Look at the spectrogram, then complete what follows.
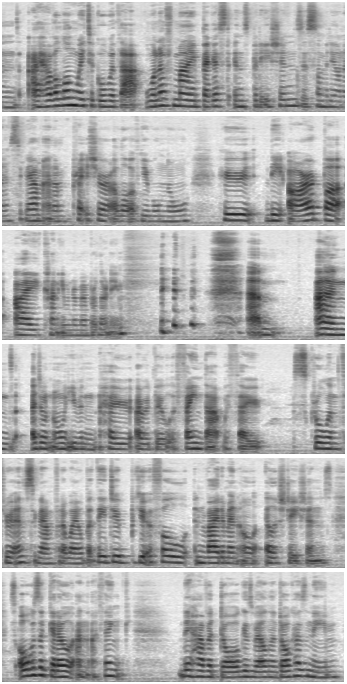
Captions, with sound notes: I have a long way to go with that. One of my biggest inspirations is somebody on instagram and I'm pretty sure a lot of you will know who they are but I can't even remember their name [Laughs] And I don't even know how I would be able to find that without scrolling through instagram from a while but they do beautiful environmental illustrations. Always a girl and I think they have a dog as well and the dog has a name.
